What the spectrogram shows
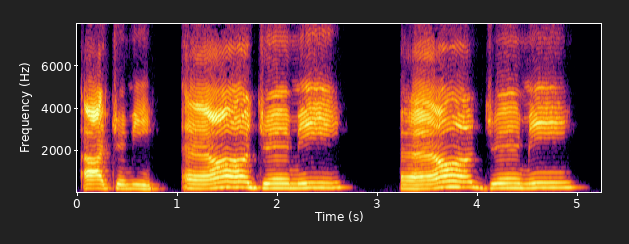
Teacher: we are going to pronounce the Hamza somewhere between the Hamza and the natural mad alif. Ajami, Jamie, this is the tasheel or easiness of the hamza.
